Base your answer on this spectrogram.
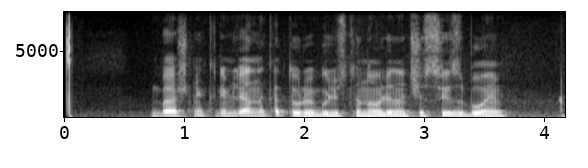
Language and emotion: Russian, neutral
